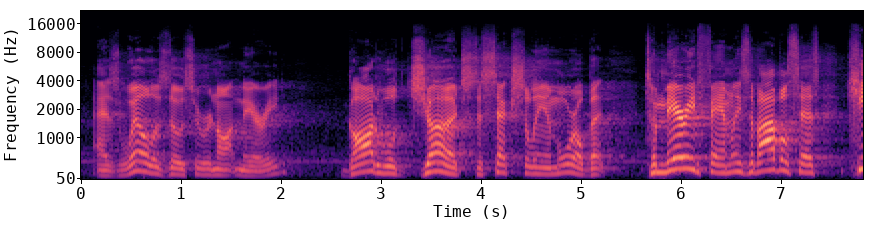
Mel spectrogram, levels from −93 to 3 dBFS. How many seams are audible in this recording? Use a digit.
0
